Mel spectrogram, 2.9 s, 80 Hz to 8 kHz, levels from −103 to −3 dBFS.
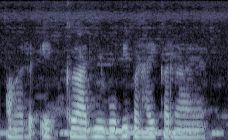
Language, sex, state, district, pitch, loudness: Hindi, female, Andhra Pradesh, Guntur, 150 Hz, -32 LUFS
